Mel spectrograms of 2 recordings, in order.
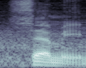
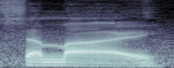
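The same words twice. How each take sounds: First: The word ends with an 'ee' sound. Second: The word ends with a long 'eye' sound. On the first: The speaker calls it right. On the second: The speaker calls it wrong. "not semi. Okay, there's no E at the end making that I a long I"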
